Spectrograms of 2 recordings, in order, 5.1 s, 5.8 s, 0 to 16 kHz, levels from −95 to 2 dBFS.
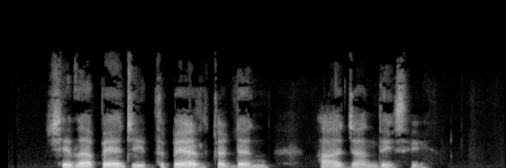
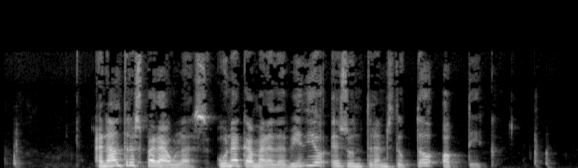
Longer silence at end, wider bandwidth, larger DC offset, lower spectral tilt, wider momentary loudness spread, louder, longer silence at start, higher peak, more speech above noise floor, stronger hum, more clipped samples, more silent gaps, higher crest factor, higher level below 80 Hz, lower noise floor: second, 0.8 s vs 1 s; about the same, 10.5 kHz vs 11.5 kHz; neither; about the same, -5 dB/octave vs -4.5 dB/octave; first, 15 LU vs 11 LU; about the same, -20 LUFS vs -19 LUFS; first, 0.5 s vs 0.15 s; about the same, -2 dBFS vs 0 dBFS; about the same, 52 dB vs 52 dB; neither; neither; neither; about the same, 20 dB vs 20 dB; first, -62 dBFS vs -74 dBFS; about the same, -72 dBFS vs -71 dBFS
